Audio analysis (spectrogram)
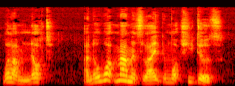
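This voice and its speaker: Higher-pitched North East English man reading drama. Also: sing-song, normal speed, darkish tone, slightly rough. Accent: Houghton-le-Spring pitmatic, North East English. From north-east England. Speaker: amateur script reader. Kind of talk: dramatic dialogue read-through.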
